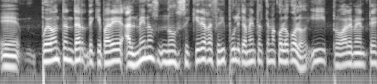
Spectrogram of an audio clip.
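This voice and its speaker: A man speaks in a plain, everyday voice, with ordinary pitch variation and a fairly quick pace. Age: 40s. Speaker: sports radio producer. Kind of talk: casual chat. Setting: studio.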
